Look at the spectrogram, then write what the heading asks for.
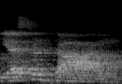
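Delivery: final syllable of yesterday said as eye. English lesson on a variant's pronunciation: yesterday ending in 'eye'. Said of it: "a palavra yesterday vai ficar pronunciada assim, ó".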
